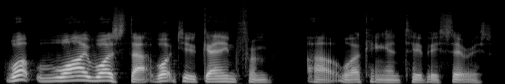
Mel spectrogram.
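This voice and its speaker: A man's voice: medium pitch, measured pace, vocal fry, dry recording, studio quality. Curious man hosting an interview. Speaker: podcast host. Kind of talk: casual interview chat.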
